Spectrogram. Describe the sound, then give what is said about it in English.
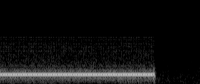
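A telephone tone sounds on an outgoing call: a single steady mid-pitched tone holds for about a second and a half, then cuts off abruptly into near silence. “Ooh, it's dialing.”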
